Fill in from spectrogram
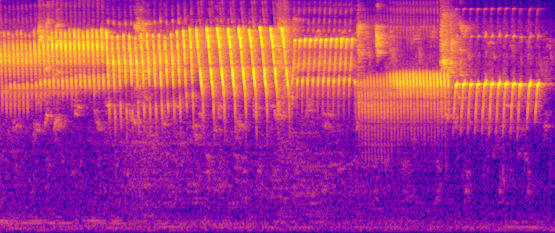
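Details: Canary singing steadily for a song-training recording: a long sequence of rapid high trills, each section shifting pitch and texture, from rattling to smoother rolling phrases, ending in a dry fast rattle.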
